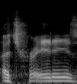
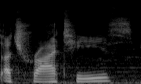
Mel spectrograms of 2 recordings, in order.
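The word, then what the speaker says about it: Atreides: Paul it's Palo not atraes it's atraes supposed to rhyme with atrocities but uh you're you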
